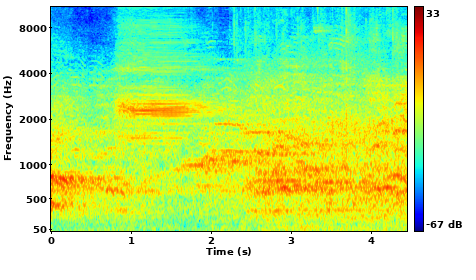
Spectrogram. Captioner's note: timer buzzes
